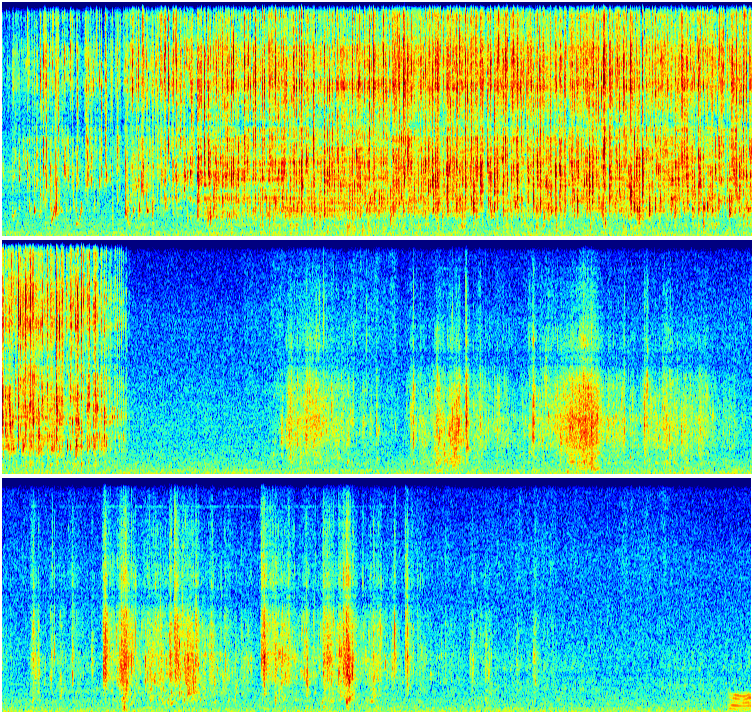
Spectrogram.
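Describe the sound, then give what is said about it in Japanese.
Hot water being added: a steady rushing pour for the first several seconds, then scattered trickles and drips continuing faintly to the end. “ならもうちょっとお湯を足すっすね”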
